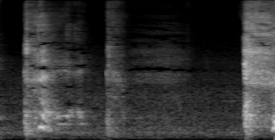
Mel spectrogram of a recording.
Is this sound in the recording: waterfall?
no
